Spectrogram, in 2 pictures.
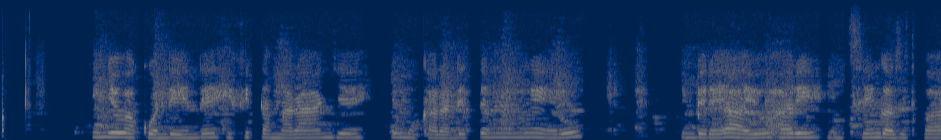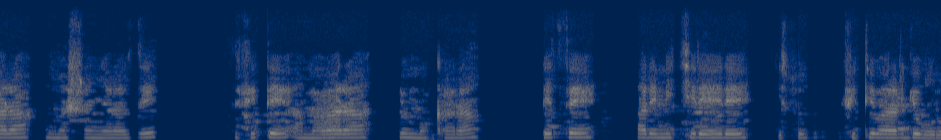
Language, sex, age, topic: Kinyarwanda, female, 18-24, government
